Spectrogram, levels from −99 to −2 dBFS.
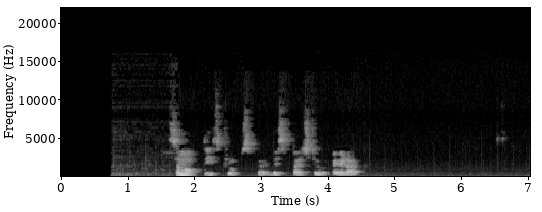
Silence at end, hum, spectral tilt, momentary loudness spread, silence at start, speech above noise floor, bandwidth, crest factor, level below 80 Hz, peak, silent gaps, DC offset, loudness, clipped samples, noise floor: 2.55 s; none; -6 dB/octave; 13 LU; 1.65 s; 39 dB; 9.8 kHz; 22 dB; -72 dBFS; -14 dBFS; none; under 0.1%; -33 LUFS; under 0.1%; -71 dBFS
